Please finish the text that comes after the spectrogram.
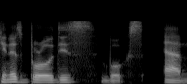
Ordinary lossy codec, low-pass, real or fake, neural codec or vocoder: none; none; fake; codec, 16 kHz, 0.3 kbps, FocalCodec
